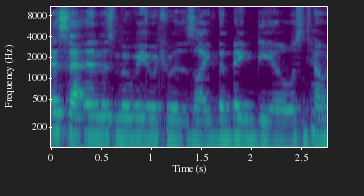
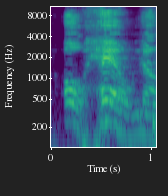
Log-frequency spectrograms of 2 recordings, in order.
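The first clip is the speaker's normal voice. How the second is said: very loud, over-the-top, exaggerated slangy voice; 3 semitones higher, 15 dB louder than usual.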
